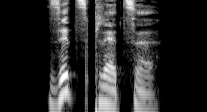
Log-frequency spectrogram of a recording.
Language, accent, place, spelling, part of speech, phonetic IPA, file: German, Germany, Berlin, Sitzplätze, noun, [ˈzɪt͡sˌplɛt͡sə], De-Sitzplätze.ogg
- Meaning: nominative/accusative/genitive plural of Sitzplatz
